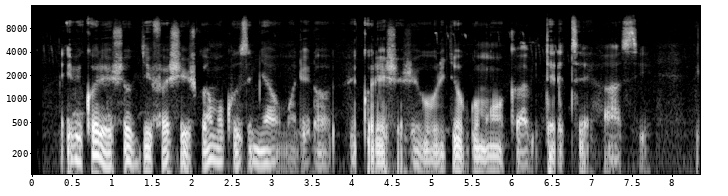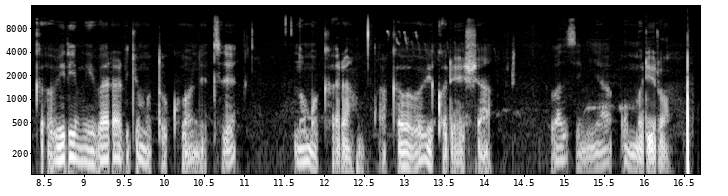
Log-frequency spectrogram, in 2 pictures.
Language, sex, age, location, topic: Kinyarwanda, male, 18-24, Kigali, government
